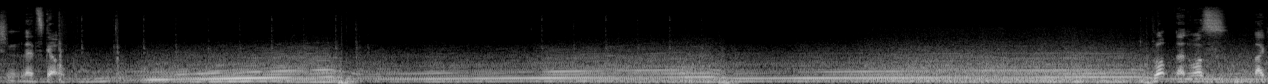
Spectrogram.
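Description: A car engine roars and climbs in pitch as the car accelerates hard through the gears.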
